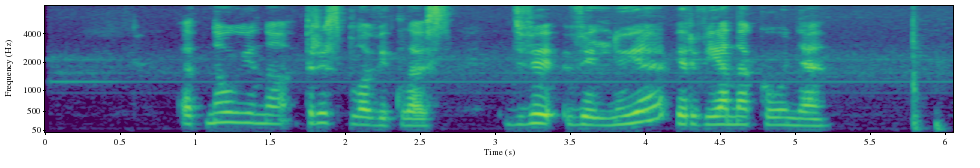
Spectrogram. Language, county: Lithuanian, Kaunas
